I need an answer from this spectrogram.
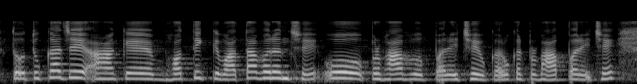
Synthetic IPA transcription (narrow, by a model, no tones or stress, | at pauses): t̪ot̪ukad͡ʒeə̰ɦãkebʱɔt̪ikʋaːt̪aʋəɾənt͡ʃʰɛopɾəbʱaːʋpəɾɛt͡ʃʰɛokəɾokəɾpɾəbʱaːʋpəɾɛt͡ʃʰɛ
